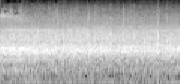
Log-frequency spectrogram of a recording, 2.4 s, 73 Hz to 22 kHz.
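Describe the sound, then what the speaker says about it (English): Tennis crowd at the 2024 US Open applauding and cheering for Nuno Borges during his fourth-round match against Daniil Medvedev, a dense steady wash of clapping that fills the whole stretch without pause. "the fans right now cheering Borges"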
